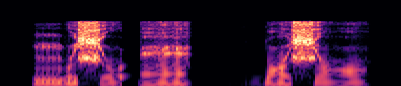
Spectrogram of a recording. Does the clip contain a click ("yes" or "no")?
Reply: no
